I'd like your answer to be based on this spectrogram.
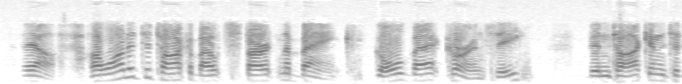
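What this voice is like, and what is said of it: Usual voice. Nothing is said of it.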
